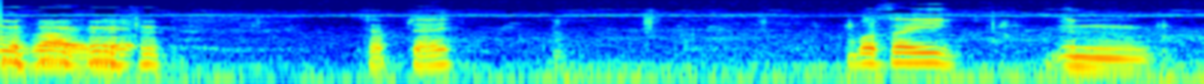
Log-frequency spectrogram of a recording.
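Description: Crickets chirring in one steady high-pitched note throughout, with short stretches of talk over them.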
